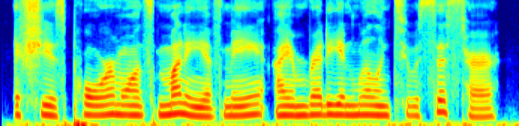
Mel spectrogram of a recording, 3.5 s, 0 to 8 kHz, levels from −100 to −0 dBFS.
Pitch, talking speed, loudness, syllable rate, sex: 180 Hz, 295 wpm, -17 LUFS, 6.7 syllables/s, female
